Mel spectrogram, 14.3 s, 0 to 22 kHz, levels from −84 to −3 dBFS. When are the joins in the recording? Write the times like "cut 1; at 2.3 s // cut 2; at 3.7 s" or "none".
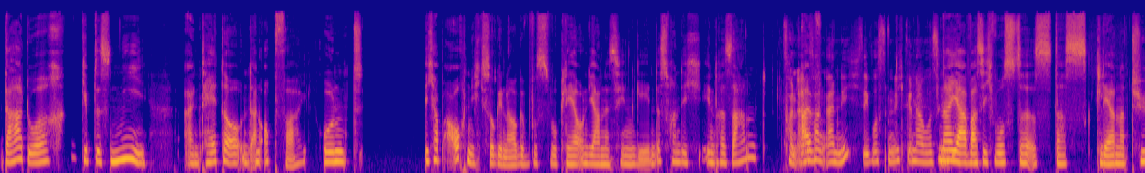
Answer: cut 1; at 3.9 s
